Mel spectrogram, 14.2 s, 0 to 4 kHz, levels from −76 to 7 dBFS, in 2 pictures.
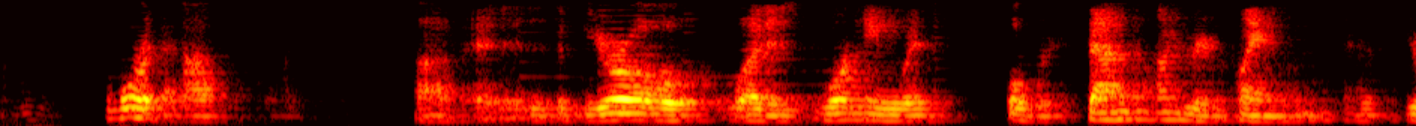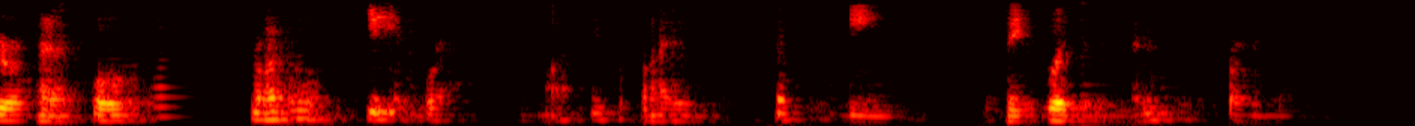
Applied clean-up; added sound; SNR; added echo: neural mask model DeepFilterNet 3.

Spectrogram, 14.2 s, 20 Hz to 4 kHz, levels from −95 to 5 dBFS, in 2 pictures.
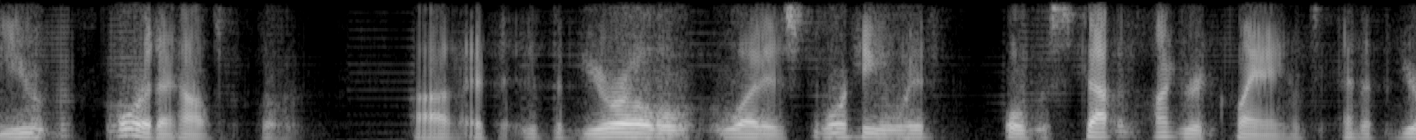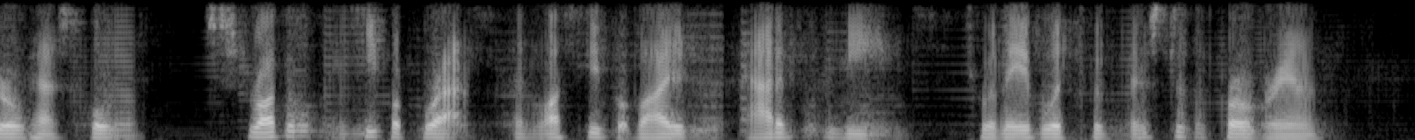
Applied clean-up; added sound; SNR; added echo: neural separator model SepFormer WHAMR!.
